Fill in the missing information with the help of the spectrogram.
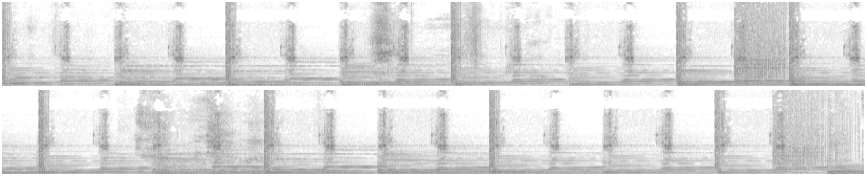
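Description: A pop song plays loudly and steadily, with a regular driving beat, sustained synth and bass chords, and no clear vocals in this stretch.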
